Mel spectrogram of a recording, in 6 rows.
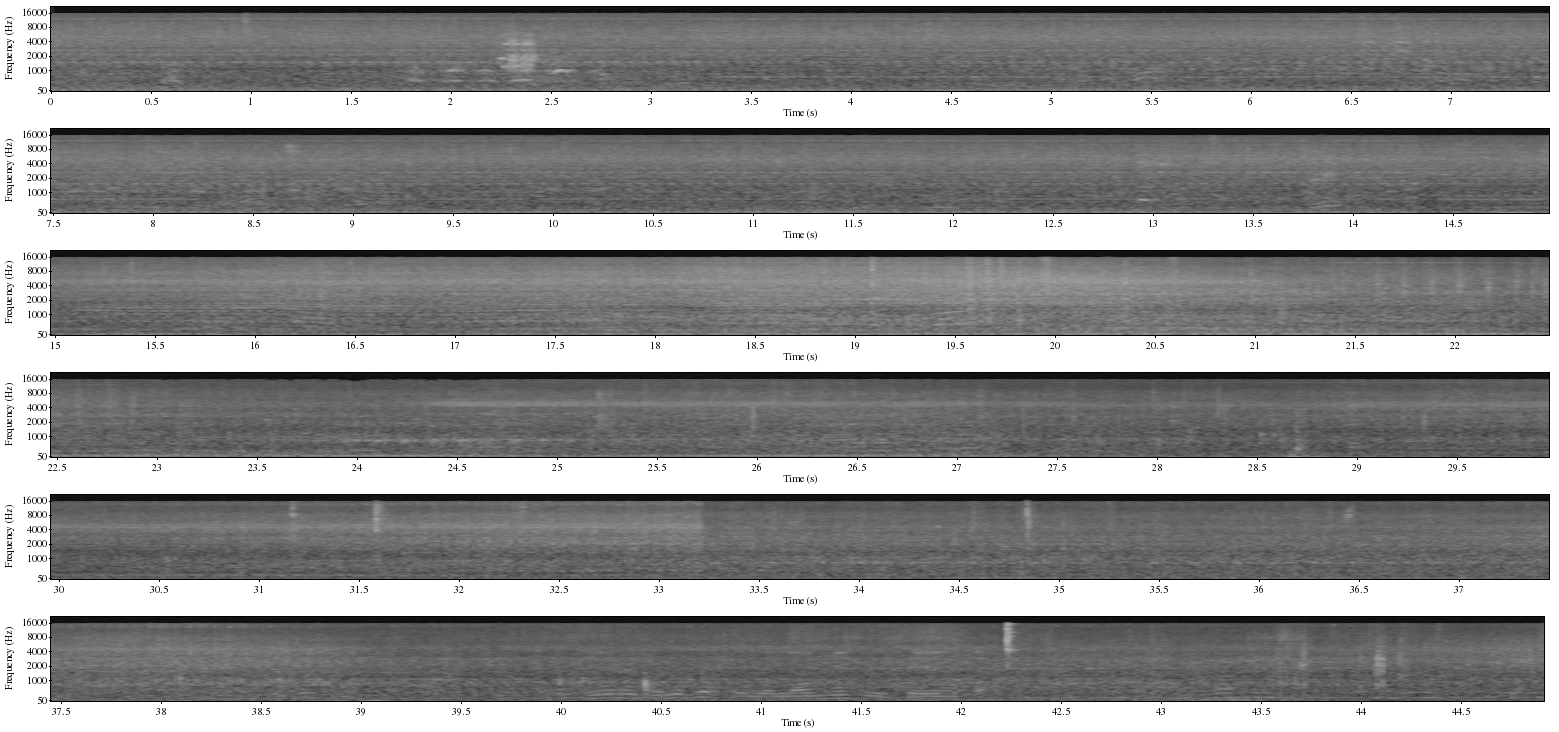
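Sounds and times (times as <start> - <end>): vehicle engines driving past: 0.0 - 44.9.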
